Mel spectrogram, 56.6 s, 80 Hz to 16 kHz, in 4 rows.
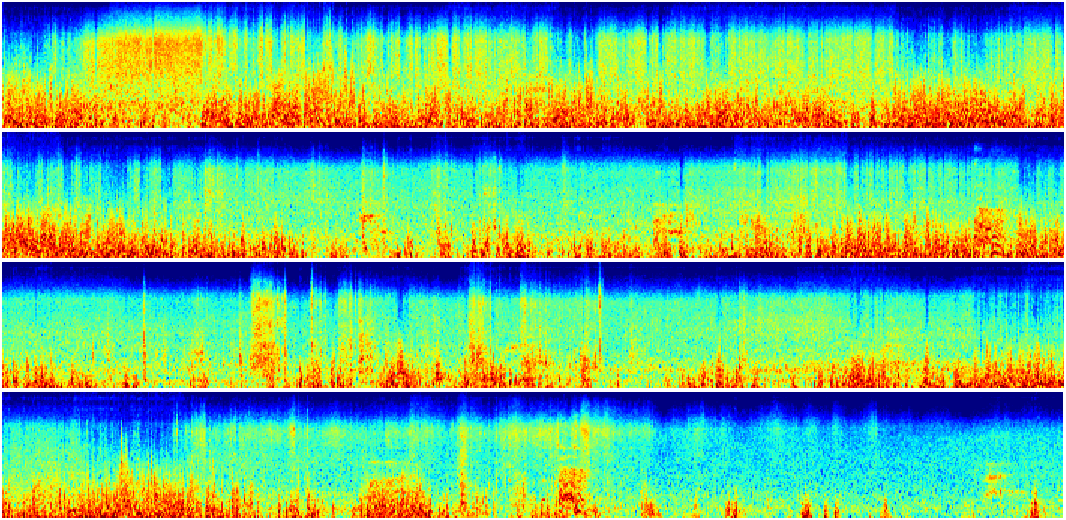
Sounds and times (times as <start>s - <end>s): Wind noise (microphone): 0.0s - 56.6s.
